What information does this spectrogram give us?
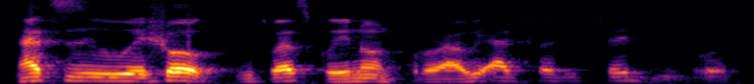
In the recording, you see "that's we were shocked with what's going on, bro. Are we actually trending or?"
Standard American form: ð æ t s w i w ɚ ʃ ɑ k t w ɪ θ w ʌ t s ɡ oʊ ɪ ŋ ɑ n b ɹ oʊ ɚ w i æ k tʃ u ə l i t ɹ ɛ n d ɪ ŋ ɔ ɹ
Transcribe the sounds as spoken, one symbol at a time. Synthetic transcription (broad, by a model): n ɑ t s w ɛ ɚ ʃ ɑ k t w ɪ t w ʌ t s ɡ oʊ ɪ ŋ ɑ n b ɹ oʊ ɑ w i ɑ k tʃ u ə l i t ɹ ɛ d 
